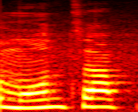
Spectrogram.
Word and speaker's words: Monza: perché è molto felice io monza pronuncio con la z sonora come azzurro zanzare monza invece top sor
